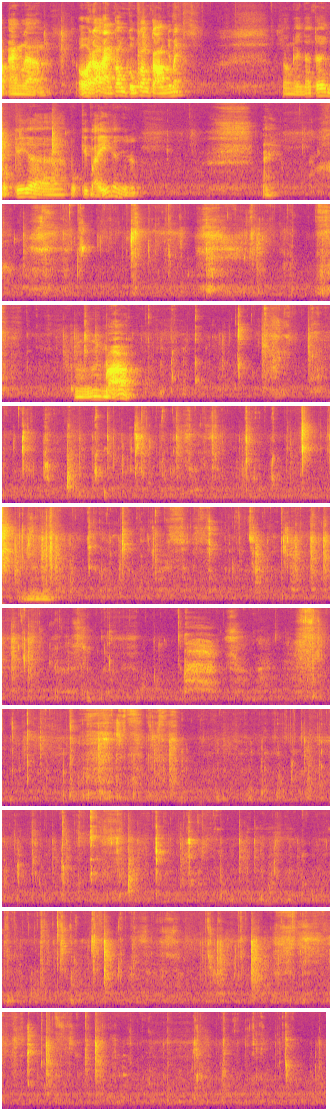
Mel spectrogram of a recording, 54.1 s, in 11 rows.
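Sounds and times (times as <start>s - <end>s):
wet chewing and biting: 9.5s - 15.2s, 16.9s - 32.3s, 33.6s - 54.0s.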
